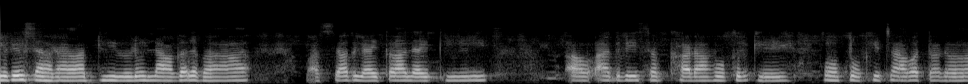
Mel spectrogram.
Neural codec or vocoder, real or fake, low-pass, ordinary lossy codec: codec, 16 kHz in and 24 kHz out, 0.6 kbps, FireRedTTS-2 codec; fake; 7.2 kHz; none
